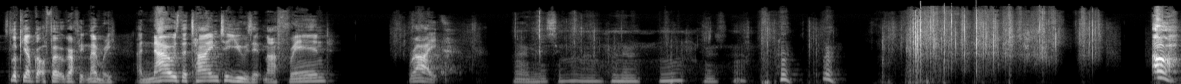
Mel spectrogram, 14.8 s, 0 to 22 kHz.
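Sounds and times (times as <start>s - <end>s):
speech: 0.1s - 4.2s, 5.1s - 5.7s, 6.4s - 11.4s, 14.4s - 14.7s
person vocalizing: 6.5s - 10.5s, 14.4s - 14.7s
paper script page torn and crumpled for use as toilet paper: 11.0s - 14.0s.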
